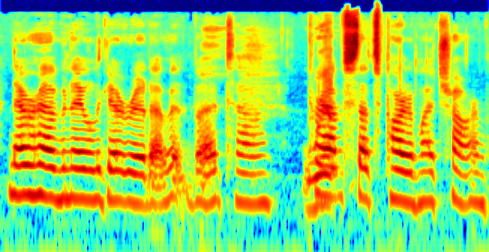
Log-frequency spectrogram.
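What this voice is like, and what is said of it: Slight Southern US accent. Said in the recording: “I detect a little bit of an accent there. You still have it. ... born in Memphis, Tennessee ... lived in Texas ... a bit of an accent that's different from California”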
